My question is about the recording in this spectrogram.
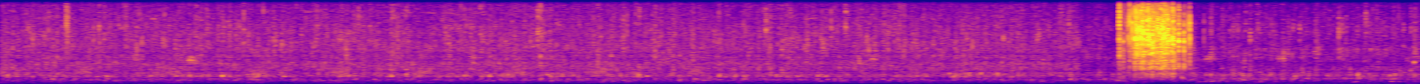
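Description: Shallow stream trickling steadily, with small light clicks of mussel shells and pearls being handled. About eight and a half seconds in, a loud hiss lasts about half a second.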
